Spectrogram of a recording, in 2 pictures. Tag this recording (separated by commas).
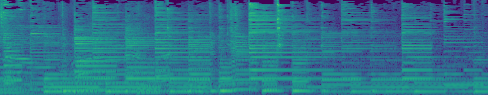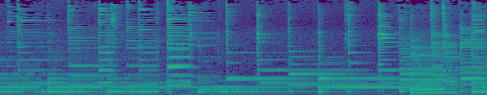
Blues, Music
